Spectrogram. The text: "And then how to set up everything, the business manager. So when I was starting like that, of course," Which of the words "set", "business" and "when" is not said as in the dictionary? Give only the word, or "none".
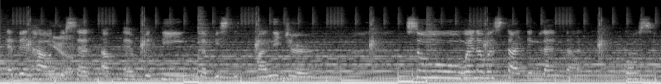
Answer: business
